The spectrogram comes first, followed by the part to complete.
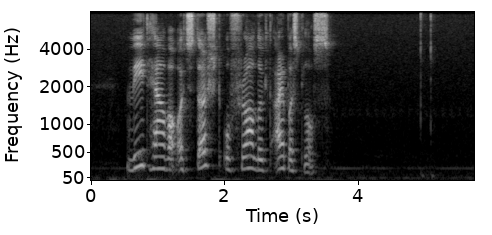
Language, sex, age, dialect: Faroese, female, 36-60, Norðurstreymoy/Eysturoy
